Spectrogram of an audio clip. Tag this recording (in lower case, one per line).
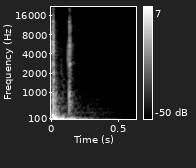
typing
domestic sounds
